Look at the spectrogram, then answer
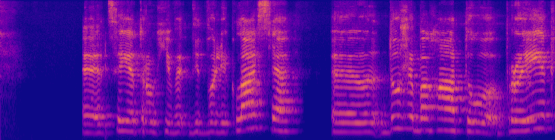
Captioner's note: speaking Ukrainian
